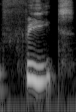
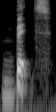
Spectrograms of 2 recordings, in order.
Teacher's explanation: without the dots for example feet but bit e and i e is a slightly longer sound than I and it's represented by those two dots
